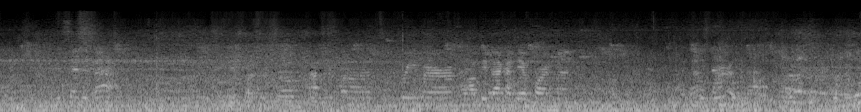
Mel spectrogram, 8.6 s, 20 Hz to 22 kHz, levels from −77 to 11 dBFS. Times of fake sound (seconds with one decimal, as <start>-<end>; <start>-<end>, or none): 1.6-3.5; 7.5-8.6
